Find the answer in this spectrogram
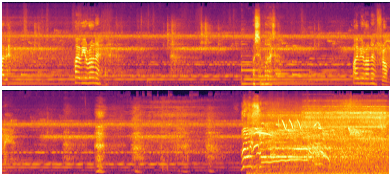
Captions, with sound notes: Why... Why were you running? What's the matter? Why were you running from me? (gasps) Lucia!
